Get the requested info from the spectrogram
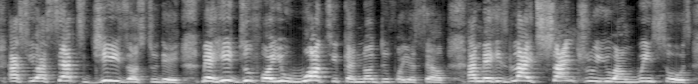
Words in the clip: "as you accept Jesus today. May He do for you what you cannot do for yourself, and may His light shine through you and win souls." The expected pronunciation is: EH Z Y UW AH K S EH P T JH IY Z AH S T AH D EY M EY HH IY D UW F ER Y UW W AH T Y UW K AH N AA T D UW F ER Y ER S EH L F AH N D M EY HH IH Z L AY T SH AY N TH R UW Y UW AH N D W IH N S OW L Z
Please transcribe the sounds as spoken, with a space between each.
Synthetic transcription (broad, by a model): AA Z Y UW AH K S EH P T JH IY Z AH S T AH D EY M EY HH IY D UW F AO Y UW W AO T Y UW K AH N AA T D UW F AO Y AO S EH L F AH N M EY HH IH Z L AY T SH AY N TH R UW Y UW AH N W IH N S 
